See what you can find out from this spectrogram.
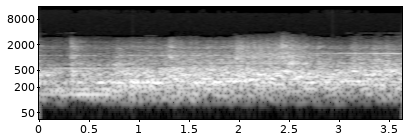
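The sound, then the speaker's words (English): A train pulls away from a station platform with a steady, loud rumble and clatter, a dense mechanical roar that stays constant throughout without any voices. “At last, the train started.”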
